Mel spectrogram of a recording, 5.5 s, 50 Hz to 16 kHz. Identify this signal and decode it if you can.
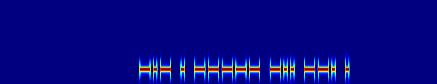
Morse code, heard as a keyed tone, about 28 wpm, 700 Hz. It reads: KE0DGE
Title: USA Call Signs - 6 Characters - Repeated 2x - 28wpm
